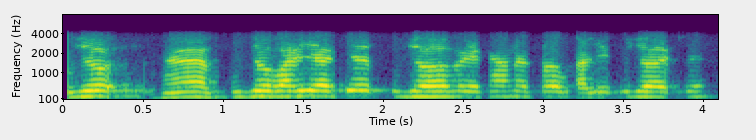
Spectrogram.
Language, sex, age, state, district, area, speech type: Bengali, male, 18-30, West Bengal, Paschim Medinipur, rural, conversation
